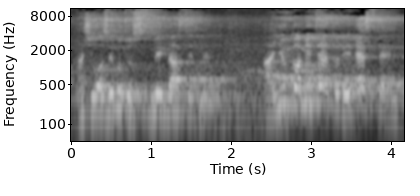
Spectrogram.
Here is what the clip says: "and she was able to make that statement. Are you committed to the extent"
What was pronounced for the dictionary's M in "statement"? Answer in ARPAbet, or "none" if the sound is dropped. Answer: M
